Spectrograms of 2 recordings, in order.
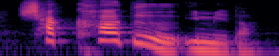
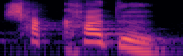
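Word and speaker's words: שָׁקַד: 아몬드 나무이 살구나무는 히브리어 샤케드이거든요. 샤케드. 그런데 지키다라는 동사가 히브리어로 뭐냐 하면 샤카드입니다. 샤헤드. 샤카드. 비슷한 어 발음이 비슷한 소리가 나고 있는 어 단어들이죠.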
